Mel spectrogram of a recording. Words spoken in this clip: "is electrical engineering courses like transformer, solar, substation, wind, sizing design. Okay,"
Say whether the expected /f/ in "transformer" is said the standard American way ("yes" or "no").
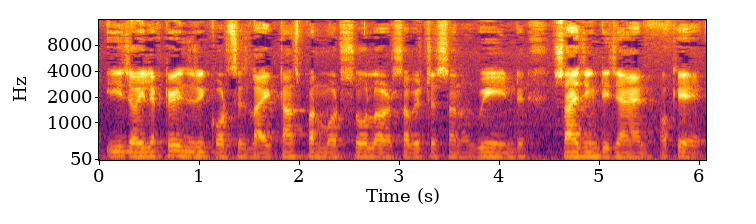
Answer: no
